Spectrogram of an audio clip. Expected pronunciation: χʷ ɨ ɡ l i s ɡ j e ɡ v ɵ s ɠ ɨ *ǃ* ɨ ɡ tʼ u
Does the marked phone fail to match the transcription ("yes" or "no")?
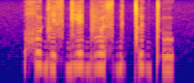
yes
